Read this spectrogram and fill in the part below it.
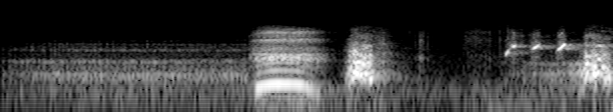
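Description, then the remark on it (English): A dog named Buster gives a few sharp, irregular barks and yelps, one drawn out and whiny, over a faint steady hum, with no one speaking. “You found Buster. Hey, baby. Buster? What has gotten into you? Stupid dog.”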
